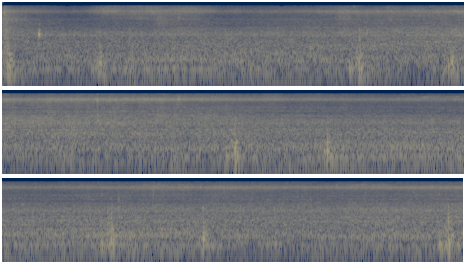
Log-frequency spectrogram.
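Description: Steady road and engine noise inside a car driving on a wet road, with windshield wipers sweeping. There is a short thump at each end of the sweep, in pairs about two and a half seconds apart.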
